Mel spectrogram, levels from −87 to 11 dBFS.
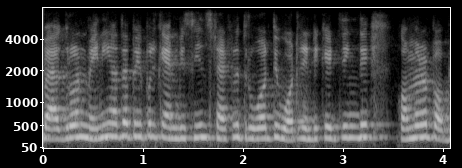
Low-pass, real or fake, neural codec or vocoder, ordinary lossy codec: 7.2 kHz; real; none; Opus, 16 kbps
